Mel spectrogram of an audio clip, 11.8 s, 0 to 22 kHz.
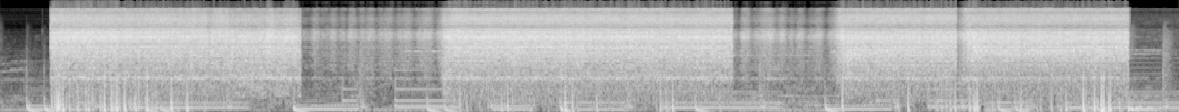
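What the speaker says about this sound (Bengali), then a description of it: "এইবার কুকারের ঢাকনাটা লাগিয়ে 5টা সিটি লাগিয়ে নেব।" A pressure cooker of dal on a gas flame vents loud, steady bursts of hissing steam and whistling in three long blasts separated by short quieter gaps, close and alone with no talk.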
